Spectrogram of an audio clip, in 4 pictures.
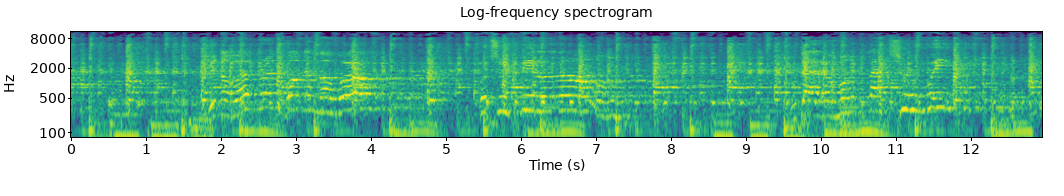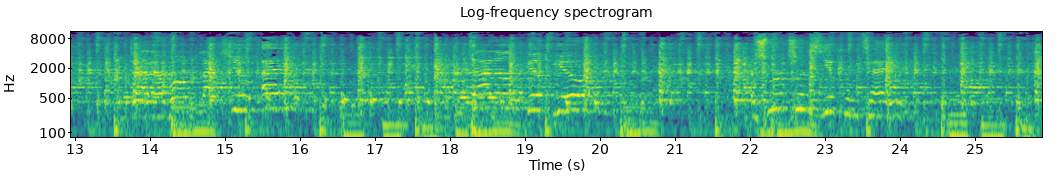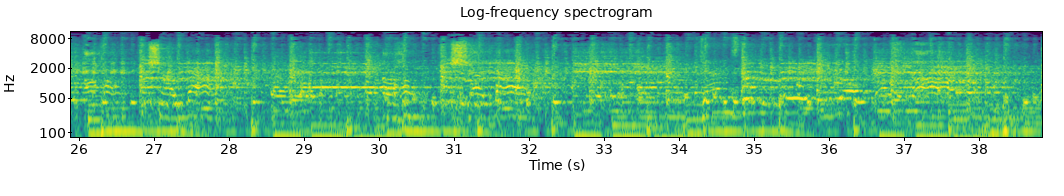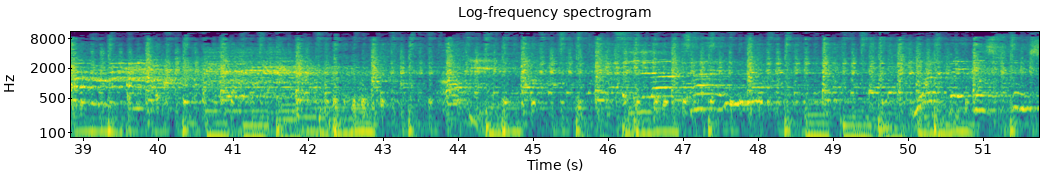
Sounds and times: Music: 0:00.0 - 0:51.7
Singing: 0:33.6 - 0:41.5.

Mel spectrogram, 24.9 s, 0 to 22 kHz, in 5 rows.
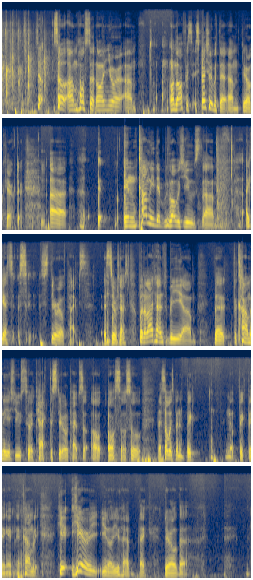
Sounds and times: Speech: 0:00.7 - 0:23.8.

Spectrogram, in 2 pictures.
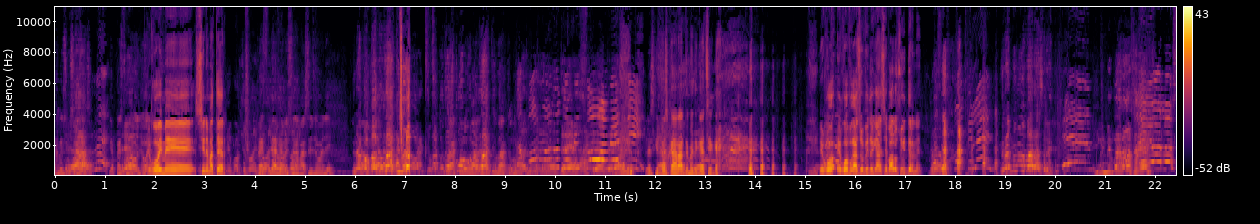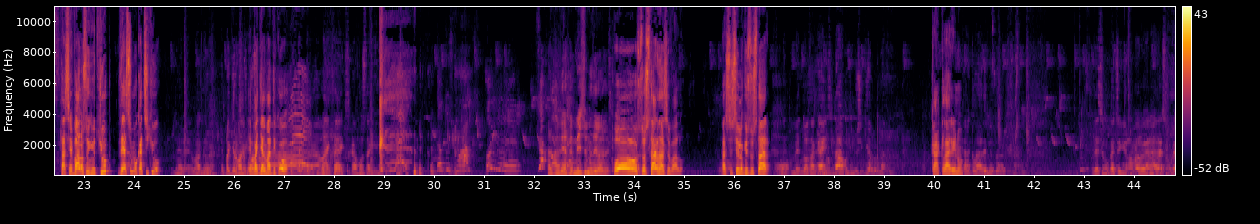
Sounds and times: Laughter: 0:13.1 - 0:15.3, 0:17.5 - 0:20.0, 0:28.8 - 0:30.5.

